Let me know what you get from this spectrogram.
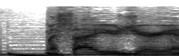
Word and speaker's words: Masai Ujiri: You lost, how do you say his name? – Masai Ujiri, and then they lost Arturas Karnišovas.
